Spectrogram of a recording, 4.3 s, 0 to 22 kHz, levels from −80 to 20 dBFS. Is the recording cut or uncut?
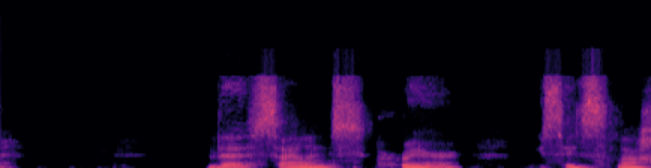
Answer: cut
